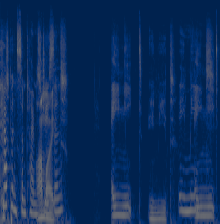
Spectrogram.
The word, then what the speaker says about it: Amite: A meat.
